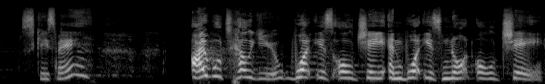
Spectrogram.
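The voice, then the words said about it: Stern teacher voice. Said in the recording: “I do a good teacher voice”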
